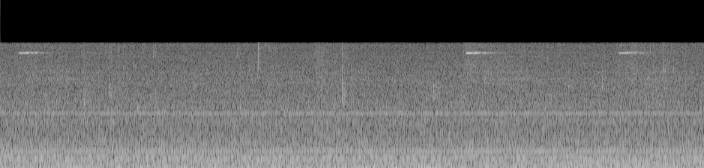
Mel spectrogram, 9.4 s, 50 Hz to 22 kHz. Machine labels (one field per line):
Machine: pump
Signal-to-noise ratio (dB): -6 dB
